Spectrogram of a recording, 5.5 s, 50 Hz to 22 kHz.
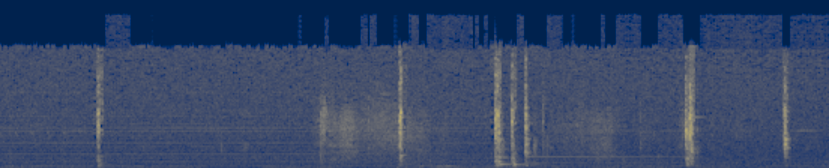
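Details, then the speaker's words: Lexus LS460 that does not crank or start: sharp isolated relay clicks over a faint electrical hum when trying to start, with no starter motor turning; a green indicator light goes out when starting. "matter of fact, you hear the relay clicking? Yeah. The relay's clicking. Yeah, I hear the relay clicking."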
